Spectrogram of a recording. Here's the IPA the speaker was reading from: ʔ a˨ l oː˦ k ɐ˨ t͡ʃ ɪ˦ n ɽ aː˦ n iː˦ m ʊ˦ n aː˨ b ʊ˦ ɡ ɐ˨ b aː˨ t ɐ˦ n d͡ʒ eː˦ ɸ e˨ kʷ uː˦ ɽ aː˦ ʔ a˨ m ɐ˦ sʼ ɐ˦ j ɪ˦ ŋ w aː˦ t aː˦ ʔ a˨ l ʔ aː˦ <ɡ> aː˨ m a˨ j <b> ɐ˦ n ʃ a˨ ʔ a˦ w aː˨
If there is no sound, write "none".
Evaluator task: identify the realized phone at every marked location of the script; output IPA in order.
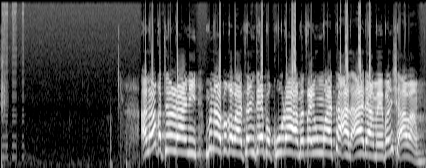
d, b

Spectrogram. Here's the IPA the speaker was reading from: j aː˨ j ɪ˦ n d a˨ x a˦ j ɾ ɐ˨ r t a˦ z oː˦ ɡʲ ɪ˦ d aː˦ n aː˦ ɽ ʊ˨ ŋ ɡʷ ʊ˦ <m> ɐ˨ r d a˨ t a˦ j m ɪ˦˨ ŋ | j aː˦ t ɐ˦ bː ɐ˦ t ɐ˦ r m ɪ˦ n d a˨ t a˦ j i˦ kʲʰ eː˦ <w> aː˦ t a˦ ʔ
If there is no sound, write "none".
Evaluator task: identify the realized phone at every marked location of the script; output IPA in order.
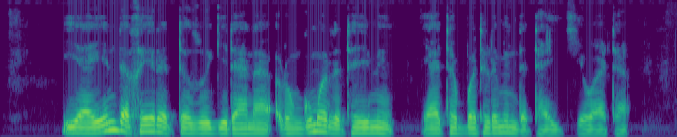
m, w

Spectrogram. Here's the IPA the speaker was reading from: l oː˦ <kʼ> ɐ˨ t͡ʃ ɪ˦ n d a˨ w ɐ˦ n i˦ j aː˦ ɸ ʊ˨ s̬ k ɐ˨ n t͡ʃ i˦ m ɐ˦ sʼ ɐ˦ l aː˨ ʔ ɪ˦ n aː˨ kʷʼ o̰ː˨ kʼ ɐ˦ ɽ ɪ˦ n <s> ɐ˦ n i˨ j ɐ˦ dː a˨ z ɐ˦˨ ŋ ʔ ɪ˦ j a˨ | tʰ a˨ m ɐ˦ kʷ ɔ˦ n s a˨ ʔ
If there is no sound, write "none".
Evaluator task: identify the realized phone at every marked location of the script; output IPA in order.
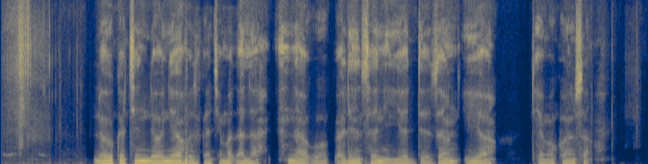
k, s

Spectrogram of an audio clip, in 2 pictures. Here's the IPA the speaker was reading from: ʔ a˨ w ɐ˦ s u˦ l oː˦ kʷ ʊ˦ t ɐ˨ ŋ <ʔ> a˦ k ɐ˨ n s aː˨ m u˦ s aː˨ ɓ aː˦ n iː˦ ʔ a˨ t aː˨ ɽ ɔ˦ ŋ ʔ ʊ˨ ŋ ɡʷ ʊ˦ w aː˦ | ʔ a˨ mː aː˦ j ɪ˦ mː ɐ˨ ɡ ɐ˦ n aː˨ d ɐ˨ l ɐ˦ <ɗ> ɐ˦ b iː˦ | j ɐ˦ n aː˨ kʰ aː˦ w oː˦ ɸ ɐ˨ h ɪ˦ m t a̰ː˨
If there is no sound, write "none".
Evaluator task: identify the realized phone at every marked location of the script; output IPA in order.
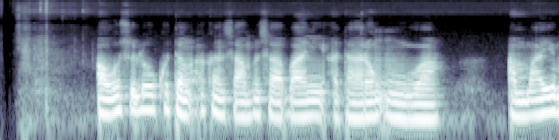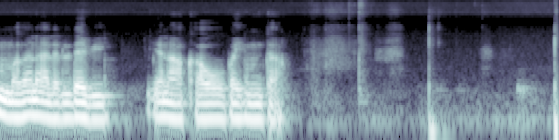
ʔ, d

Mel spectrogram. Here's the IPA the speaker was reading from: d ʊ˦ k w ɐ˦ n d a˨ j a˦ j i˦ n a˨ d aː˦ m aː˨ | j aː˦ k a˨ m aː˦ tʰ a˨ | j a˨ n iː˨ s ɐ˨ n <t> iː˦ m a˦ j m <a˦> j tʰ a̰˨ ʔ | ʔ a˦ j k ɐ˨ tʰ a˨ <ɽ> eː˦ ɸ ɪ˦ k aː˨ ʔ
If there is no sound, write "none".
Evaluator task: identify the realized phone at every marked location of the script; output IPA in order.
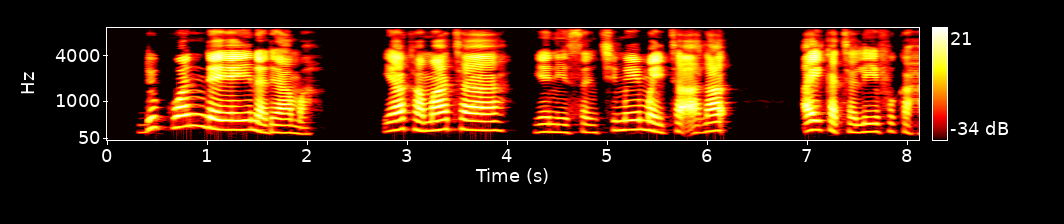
t͡ʃ, a˨, l

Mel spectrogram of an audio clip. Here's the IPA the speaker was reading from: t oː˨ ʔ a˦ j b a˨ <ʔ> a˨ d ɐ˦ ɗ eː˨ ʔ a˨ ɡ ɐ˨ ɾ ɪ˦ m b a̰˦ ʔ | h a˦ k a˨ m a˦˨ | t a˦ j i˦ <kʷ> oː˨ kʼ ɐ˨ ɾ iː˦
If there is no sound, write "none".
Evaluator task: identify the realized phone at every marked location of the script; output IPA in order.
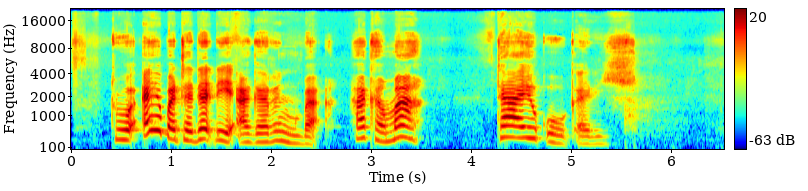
t, kʷʼ

